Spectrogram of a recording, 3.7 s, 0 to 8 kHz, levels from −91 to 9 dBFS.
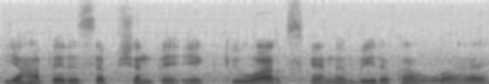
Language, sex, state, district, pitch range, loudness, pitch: Hindi, male, Chandigarh, Chandigarh, 100-125 Hz, -20 LUFS, 115 Hz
